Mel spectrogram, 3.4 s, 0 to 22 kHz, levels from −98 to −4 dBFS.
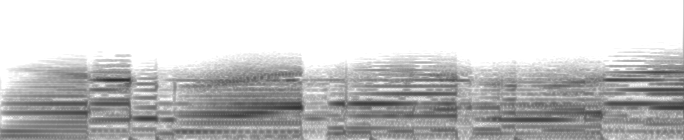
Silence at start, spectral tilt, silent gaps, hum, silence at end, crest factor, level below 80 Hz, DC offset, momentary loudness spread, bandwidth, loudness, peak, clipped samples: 0 s; -2.5 dB/octave; none; none; 0 s; 14 dB; -60 dBFS; under 0.1%; 10 LU; 4.8 kHz; -30 LUFS; -16 dBFS; under 0.1%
